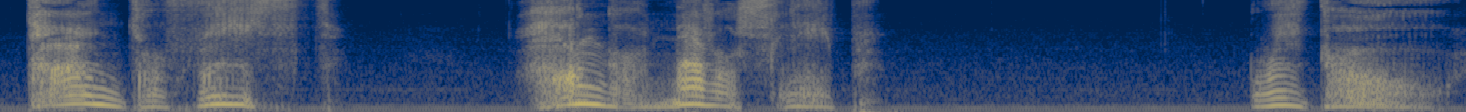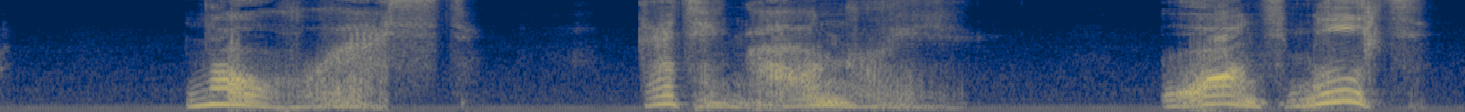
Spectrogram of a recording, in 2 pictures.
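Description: Man in a put-on character voice, fairly high pitch, very slow pace, long, frequent pauses. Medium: voice reel. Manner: broken, clipped phrases.

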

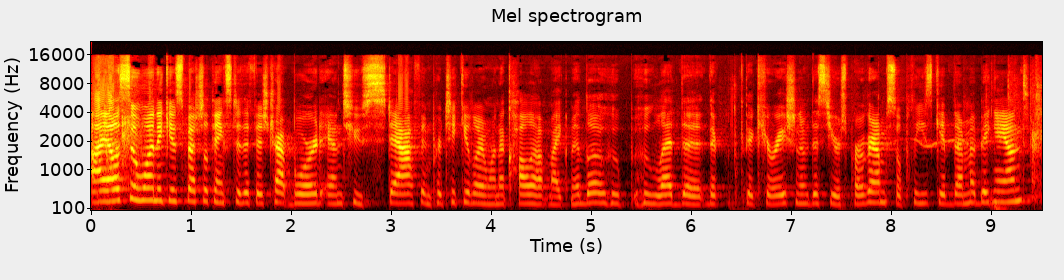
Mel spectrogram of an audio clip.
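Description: A woman's fairly high, bright and sharp voice at a fairly quick pace, hardly any pauses, fairly even intonation, light background noise. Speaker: nonprofit executive director, event host. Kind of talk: welcome and introduction to live event. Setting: stage with audience. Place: hall. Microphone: podium.

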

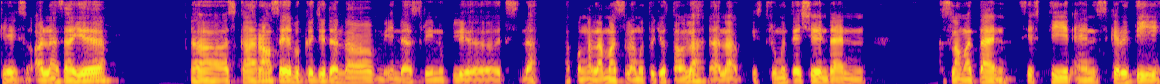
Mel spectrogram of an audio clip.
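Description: A man uses an ordinary speaking voice at a fairly low pitch, with fairly even intonation and a fairly slow pace. The sound is dry with no echo, over a quiet background. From Malaysia. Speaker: engineer, webinar participant. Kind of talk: audience question. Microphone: video call.

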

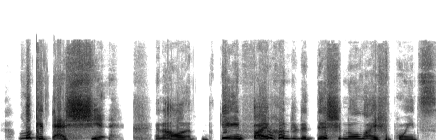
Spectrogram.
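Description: Music plays in the background. The speaker uses a put-on character voice at a fairly slow pace. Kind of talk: comic overacting. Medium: machinima. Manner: excitable, shouty, boastful.

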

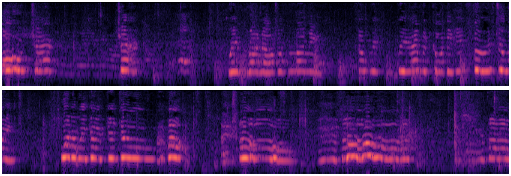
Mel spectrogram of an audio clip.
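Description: At an extremely high pitch, a man does a cartoonish character voice with monotone, flat intonation, a fairly slow pace and long, frequent pauses. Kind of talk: children's puppet show performance. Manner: tearful, fretful.

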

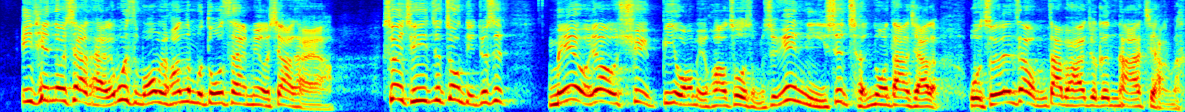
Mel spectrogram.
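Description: A man's extremely high pitch with very wide pitch swings at a very fast pace, over a quiet background. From Taiwan. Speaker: political commentator. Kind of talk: TV panel debate. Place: studio. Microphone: lapel.

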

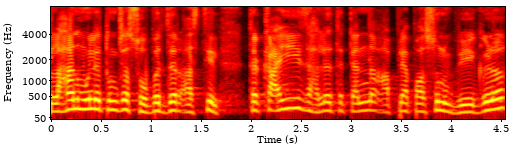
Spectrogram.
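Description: A man speaks in a high voice with a dark, mellow tone. His pitch varies in an ordinary way. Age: 40s. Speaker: travel vlogger. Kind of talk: tutorial.

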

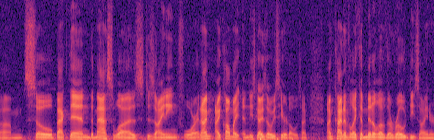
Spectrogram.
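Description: With an unremarkable speaking voice, a man talks at a moderate pace and medium pitch, keeping his intonation fairly even. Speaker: pinball designer; panelist. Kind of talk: convention panel talk. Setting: stage with audience. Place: hall. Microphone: handheld.

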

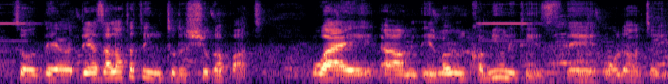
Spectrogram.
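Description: A woman's fairly low voice in a Jamaican accent, at a moderate pace with fairly even intonation, over noticeable background noise. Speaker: Maroon community leader and tour guide. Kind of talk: interview explaining cultural heritage. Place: garden.

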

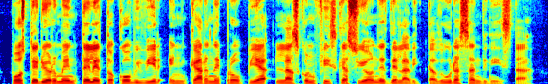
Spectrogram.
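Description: Here a man with a fairly low pitch and a dark, mellow tone speaks at a moderate pace with lively intonation. The sound is dry and close with no echo.

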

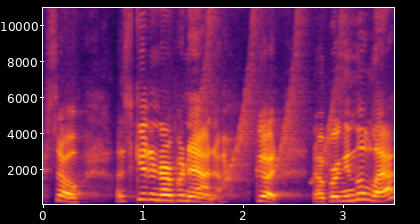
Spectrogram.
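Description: A woman's fairly slow delivery with very wide pitch swings. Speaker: fitness instructor. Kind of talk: workout class instruction. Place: studio.

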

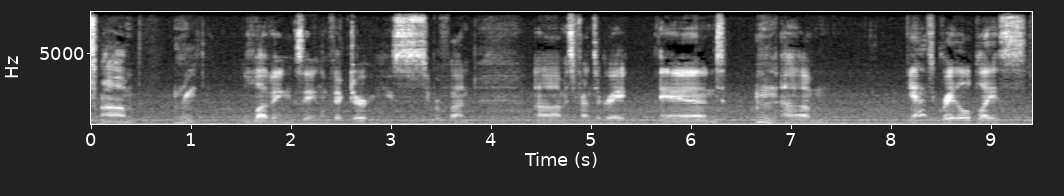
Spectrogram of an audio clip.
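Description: Loud background noise surrounds the voice. A man speaks at a very slow pace. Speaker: driver vlogger. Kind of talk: casual vlog chat. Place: car. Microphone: phone near.

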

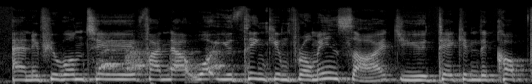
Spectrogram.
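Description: A woman's fairly high pitch at a fairly slow pace, with audible room echo and noticeable background noise. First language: Turkish. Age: 50s. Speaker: coffee cup reader, tourism worker. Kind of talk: casual interview.

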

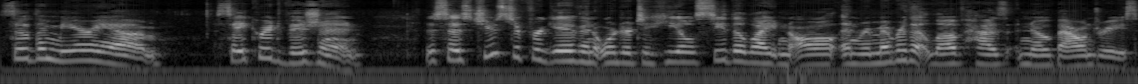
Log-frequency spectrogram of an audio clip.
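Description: Ordinary pitch variation accompanies speech delivered at a moderate pace. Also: woman. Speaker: tarot reader / psychic. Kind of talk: tarot reading monologue. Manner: loud; hesitant, many fillers. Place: home room. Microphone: phone near.

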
